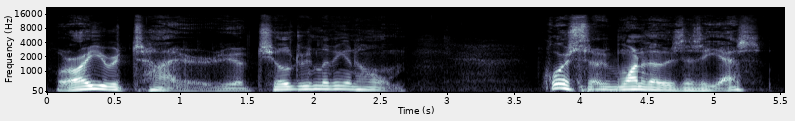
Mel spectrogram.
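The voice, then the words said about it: Sultry radio announcer voice. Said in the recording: “It's my new sexy radio voice.”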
